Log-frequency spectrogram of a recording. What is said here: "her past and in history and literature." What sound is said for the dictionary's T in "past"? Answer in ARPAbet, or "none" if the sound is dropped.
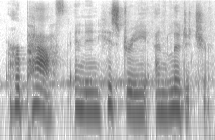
T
